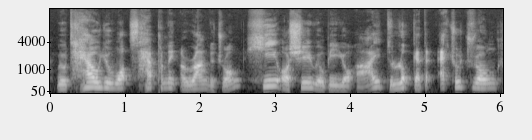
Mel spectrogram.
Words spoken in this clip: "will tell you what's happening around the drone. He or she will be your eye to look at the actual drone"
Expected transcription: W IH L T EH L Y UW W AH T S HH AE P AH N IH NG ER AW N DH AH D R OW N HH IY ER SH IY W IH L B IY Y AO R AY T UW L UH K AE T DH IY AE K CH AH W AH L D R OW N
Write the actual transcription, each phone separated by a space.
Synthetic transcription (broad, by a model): W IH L T EH L Y UW W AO T S HH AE P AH N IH NG ER AW N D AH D R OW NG HH IY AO SH IY W IH L B IY Y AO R AY T UW L UH K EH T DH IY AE K CH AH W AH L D R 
